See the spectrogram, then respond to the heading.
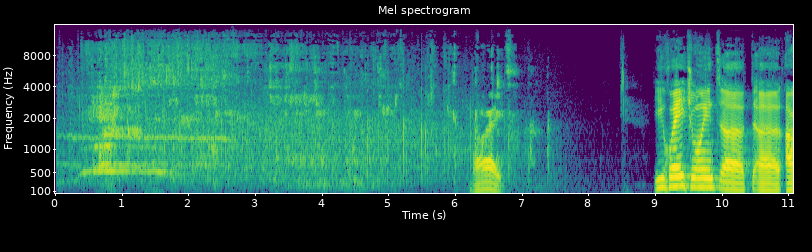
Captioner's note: applause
